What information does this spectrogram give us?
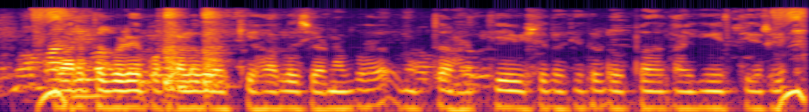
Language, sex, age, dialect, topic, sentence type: Kannada, male, 18-24, Dharwad Kannada, agriculture, statement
